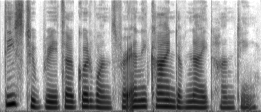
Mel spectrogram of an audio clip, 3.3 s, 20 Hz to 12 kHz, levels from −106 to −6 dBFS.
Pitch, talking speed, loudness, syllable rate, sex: 180 Hz, 220 wpm, -18 LUFS, 5.1 syllables/s, female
